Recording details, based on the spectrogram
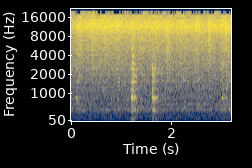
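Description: Bacon frying in a pan gives a steady, close sizzle with a few sharp pops and spatters scattered through.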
